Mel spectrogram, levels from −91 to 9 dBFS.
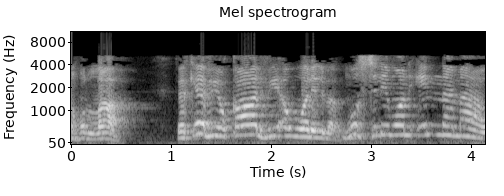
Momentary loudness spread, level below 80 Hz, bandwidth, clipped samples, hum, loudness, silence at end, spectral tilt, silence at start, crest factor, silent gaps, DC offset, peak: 8 LU; -44 dBFS; 5.6 kHz; 0.1%; none; -12 LUFS; 0 s; -7 dB/octave; 0 s; 12 dB; none; under 0.1%; 0 dBFS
